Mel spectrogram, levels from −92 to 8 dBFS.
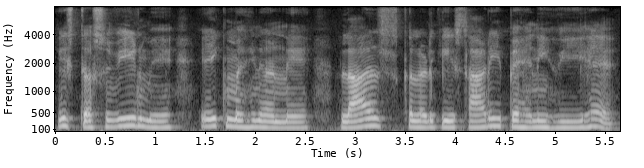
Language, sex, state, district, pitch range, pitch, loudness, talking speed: Hindi, male, Assam, Sonitpur, 145-170 Hz, 150 Hz, -18 LUFS, 140 wpm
